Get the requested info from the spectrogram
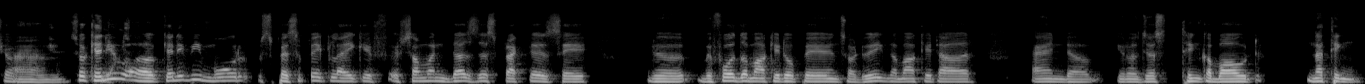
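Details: Adult male speaker; normal speech.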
